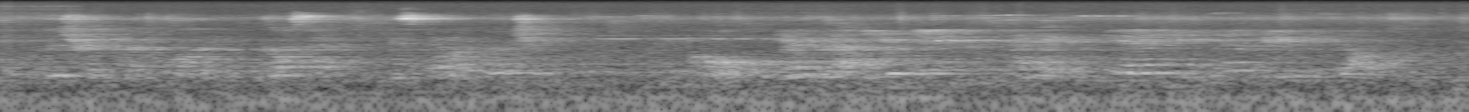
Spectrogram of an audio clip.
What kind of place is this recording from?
subway station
